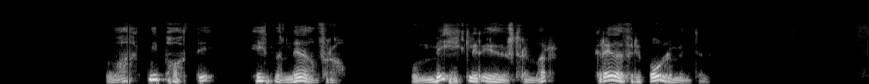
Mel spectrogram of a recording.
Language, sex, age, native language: Icelandic, male, 40-49, Icelandic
